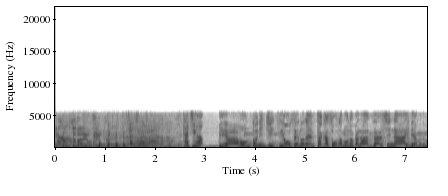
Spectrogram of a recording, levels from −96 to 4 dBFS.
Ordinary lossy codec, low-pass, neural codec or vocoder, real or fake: none; 5.4 kHz; none; real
